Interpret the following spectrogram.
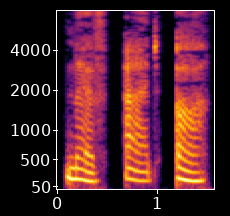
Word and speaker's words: Nevada: around the ideas of coziness comfort and warmth nevada nev ad r the u.s state known globally for its largest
